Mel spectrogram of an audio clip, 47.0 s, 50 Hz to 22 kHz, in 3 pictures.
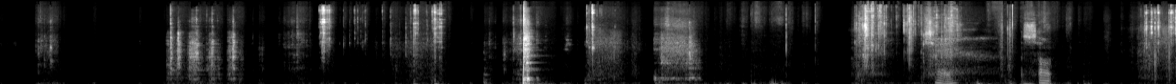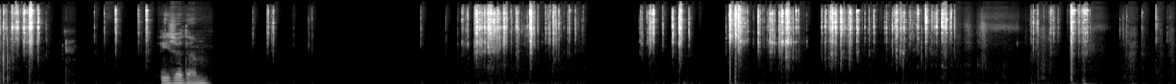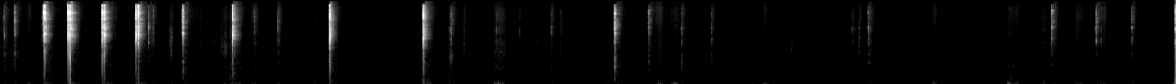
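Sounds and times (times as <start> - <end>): sharp handcuff clicks: 32.0 - 33.4.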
